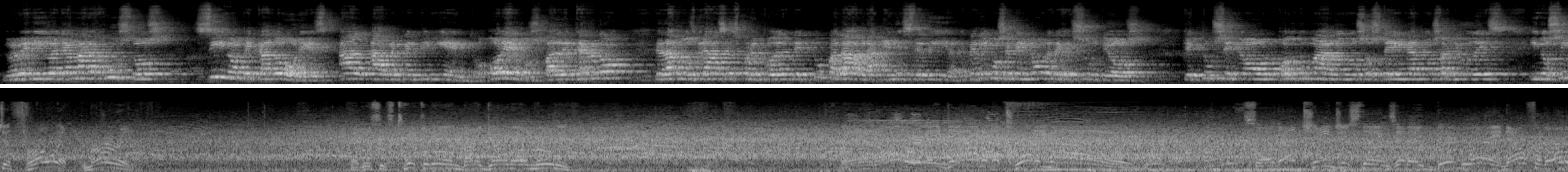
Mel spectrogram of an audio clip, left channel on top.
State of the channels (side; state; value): both; different; correlation 0.00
